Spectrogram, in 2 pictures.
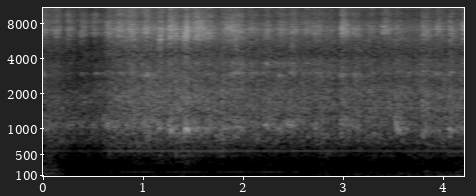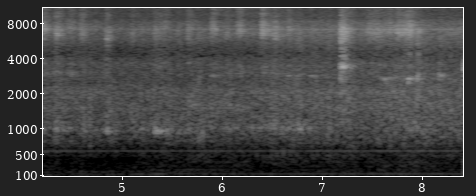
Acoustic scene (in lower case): restroom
